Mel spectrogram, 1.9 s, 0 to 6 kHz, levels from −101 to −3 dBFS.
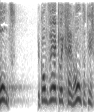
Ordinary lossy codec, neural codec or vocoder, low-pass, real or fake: none; none; 5.4 kHz; real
